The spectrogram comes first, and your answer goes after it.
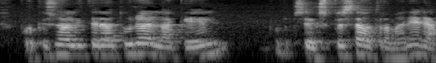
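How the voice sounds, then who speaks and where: A woman talks at a very fast pace in a bright, sharp tone, with a fairly high pitch and ordinary pitch variation. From Spain, Bilbao (Basque Country). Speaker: literary translator. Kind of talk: interview. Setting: video call. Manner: formal.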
